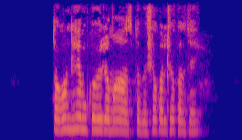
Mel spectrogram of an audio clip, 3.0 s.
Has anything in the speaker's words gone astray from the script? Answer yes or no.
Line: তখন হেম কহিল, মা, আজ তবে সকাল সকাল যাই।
no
